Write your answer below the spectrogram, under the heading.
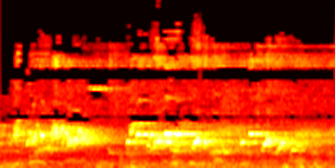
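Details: Red-whiskered bulbul singing during a bird-fighting contest, a bird judged worth training for its fighting spirit: rapid high chirps and warbled whistles in short busy runs, with a man's voice low in the background.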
